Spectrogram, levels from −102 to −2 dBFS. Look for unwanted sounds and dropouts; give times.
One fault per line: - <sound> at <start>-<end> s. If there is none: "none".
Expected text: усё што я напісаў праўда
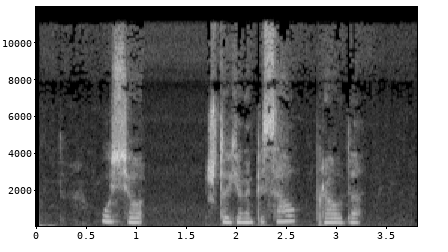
none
